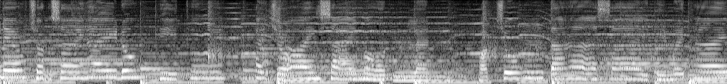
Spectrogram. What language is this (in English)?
Vietnamese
